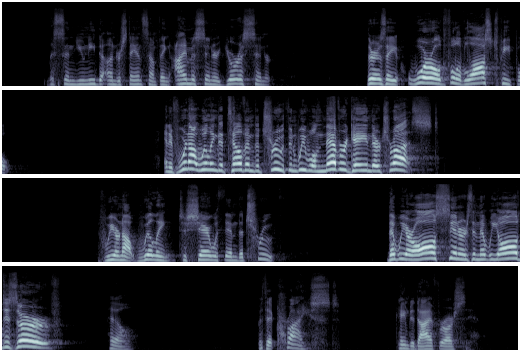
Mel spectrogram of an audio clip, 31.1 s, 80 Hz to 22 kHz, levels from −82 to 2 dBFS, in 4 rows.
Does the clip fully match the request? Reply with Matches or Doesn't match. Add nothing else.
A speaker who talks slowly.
Matches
